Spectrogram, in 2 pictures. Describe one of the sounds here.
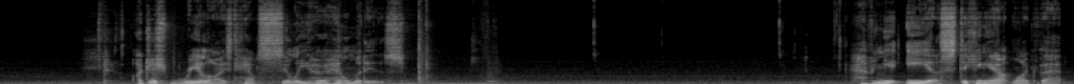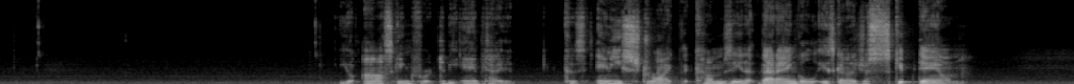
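A middle-aged man talks calmly and close to a microphone, in short bursts with pauses.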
